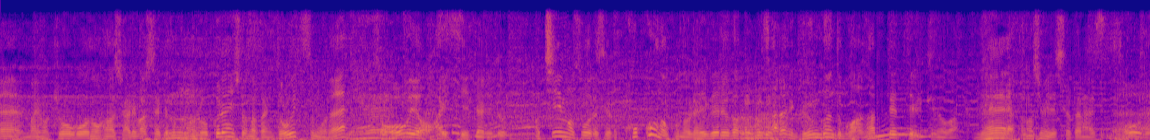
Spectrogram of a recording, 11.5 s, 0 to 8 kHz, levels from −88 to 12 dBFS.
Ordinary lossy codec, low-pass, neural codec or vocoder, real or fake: none; 7.2 kHz; vocoder, 22.05 kHz, 80 mel bands, WaveNeXt; fake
